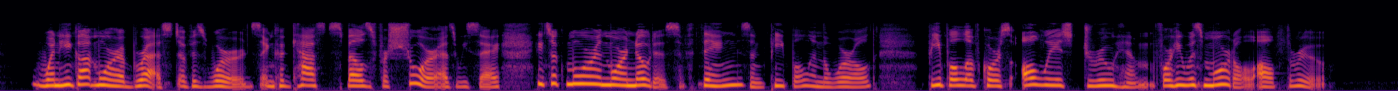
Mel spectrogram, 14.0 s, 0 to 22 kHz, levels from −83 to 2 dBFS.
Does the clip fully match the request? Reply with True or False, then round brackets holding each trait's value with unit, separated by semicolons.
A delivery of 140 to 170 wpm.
False (180 wpm)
